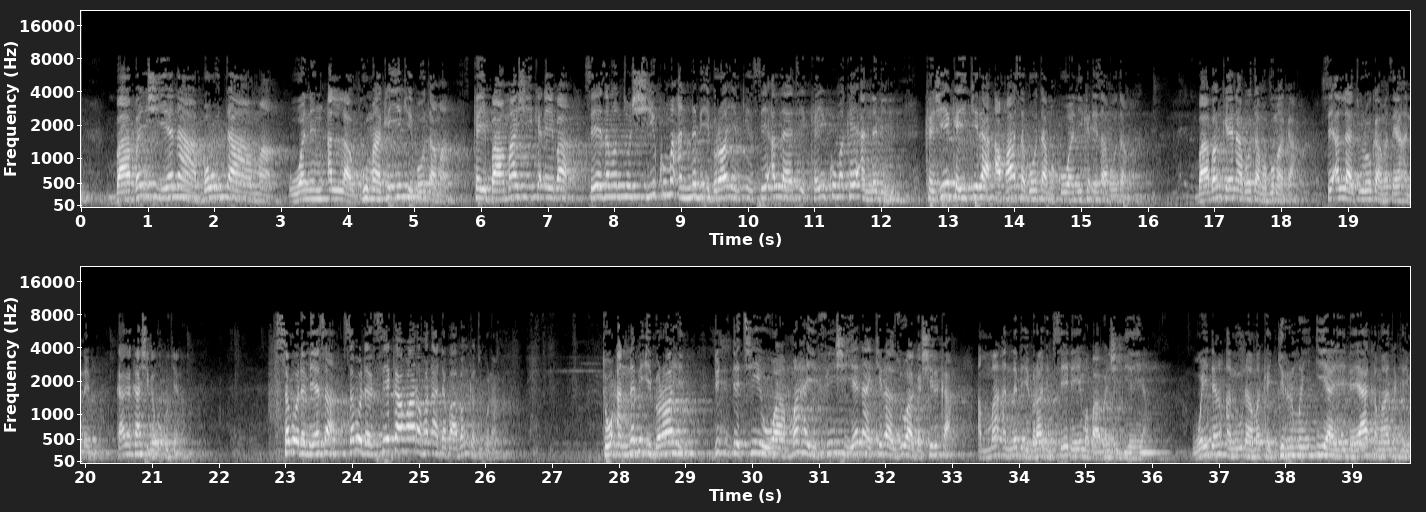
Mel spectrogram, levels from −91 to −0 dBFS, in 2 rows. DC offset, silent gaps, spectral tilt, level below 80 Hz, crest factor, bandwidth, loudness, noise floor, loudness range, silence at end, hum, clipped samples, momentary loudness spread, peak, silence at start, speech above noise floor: under 0.1%; none; -7 dB/octave; -48 dBFS; 16 dB; 8.4 kHz; -16 LUFS; -45 dBFS; 3 LU; 0 s; none; under 0.1%; 12 LU; 0 dBFS; 0 s; 29 dB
